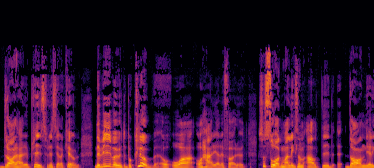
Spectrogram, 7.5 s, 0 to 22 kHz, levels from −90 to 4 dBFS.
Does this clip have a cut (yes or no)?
yes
